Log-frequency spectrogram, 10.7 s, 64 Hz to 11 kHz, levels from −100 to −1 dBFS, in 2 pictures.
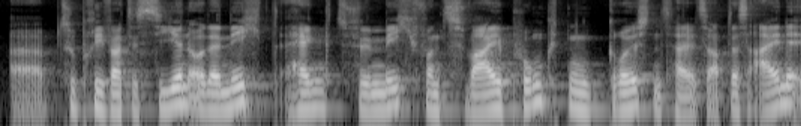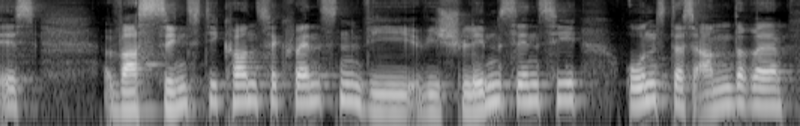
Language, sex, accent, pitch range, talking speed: German, male, German, 115-140 Hz, 150 wpm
